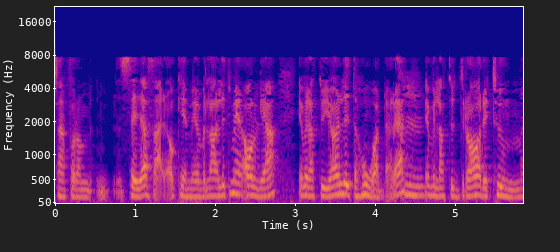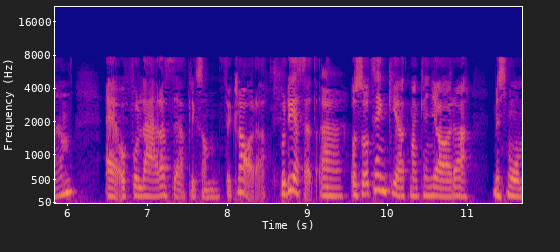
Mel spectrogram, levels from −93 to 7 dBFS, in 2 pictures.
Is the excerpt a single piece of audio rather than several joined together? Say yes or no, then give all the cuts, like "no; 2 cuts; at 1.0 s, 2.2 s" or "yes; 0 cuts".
yes; 0 cuts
